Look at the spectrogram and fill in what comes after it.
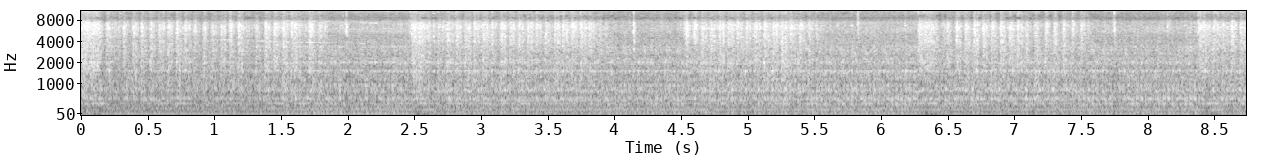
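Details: Truck diesel idling with an Eaton Easy Pedal Advantage clutch: irregular light rattle with a recurring metallic hiss every couple of seconds; abnormal clutch noise, cause undetermined.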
